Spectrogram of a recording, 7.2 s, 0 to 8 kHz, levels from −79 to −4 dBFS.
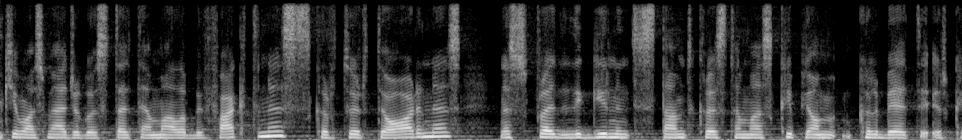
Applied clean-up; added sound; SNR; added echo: none; none; none; none.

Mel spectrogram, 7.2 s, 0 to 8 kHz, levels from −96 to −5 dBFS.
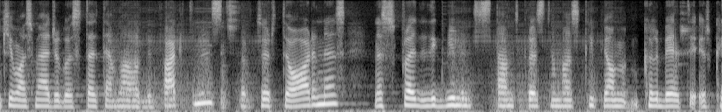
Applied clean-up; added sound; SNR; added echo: neural separator model SepFormer DNS4.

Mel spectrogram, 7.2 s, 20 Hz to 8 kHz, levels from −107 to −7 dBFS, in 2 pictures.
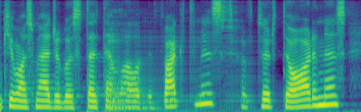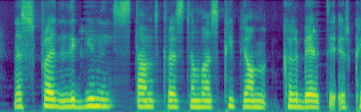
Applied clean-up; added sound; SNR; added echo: neural mask model DeepFilterNet 3.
